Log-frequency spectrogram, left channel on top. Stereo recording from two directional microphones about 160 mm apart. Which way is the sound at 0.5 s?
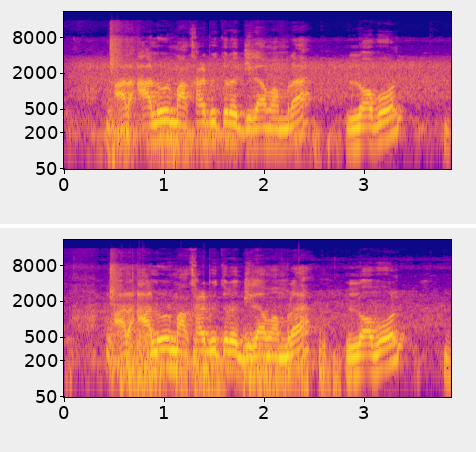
25° right (ahead or behind).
